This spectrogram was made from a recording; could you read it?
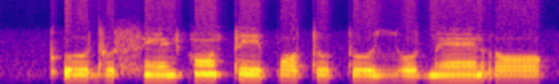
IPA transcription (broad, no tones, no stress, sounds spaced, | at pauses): kʼ ʊ d ʊ s ẽ ɳ k ɔ̃ t e p ɔ t ʊ t̪ ʊ ʎ o d ɛ̃ r ɔ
